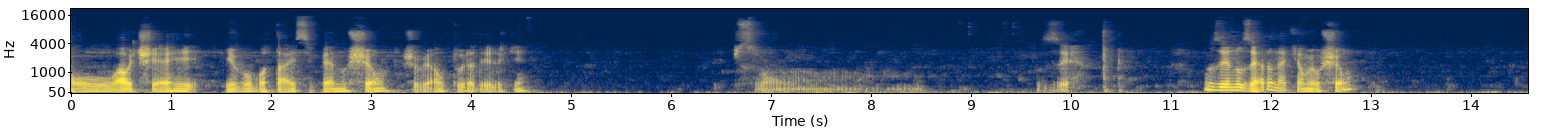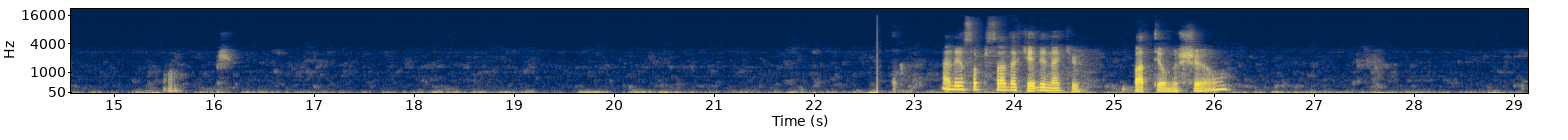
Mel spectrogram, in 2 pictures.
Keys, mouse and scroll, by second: 0.7 alt+r, 3.4 n, 4.5 click, 6.8 click, 9.4 click, 14.4 click, 19.3 click, 19.8 shift+middle click, 20.5 click.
